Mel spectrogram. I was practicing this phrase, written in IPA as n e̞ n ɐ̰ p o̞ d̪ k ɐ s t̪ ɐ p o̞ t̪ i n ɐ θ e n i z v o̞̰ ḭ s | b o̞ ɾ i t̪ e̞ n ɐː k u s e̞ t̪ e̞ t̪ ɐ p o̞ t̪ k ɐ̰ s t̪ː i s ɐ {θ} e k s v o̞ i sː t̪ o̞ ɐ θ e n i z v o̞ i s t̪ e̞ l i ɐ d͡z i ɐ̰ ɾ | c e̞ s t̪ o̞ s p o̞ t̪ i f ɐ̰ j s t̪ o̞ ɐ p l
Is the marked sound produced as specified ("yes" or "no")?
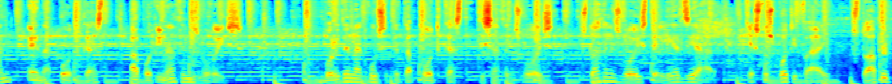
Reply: yes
